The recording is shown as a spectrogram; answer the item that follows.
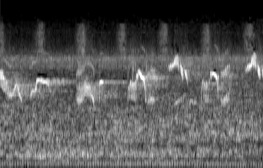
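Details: From a deodar twig in the Uttarakhand Himalaya, a male Grey-winged Blackbird sings its summer territorial song: rapid, rhythmic warbled notes, looping up and down, delivered about twice per second.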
